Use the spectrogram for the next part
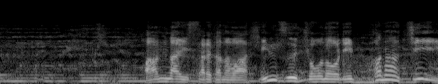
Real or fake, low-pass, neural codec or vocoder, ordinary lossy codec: fake; none; codec, 16 kHz, 4 kbps, FreqCodec, smaller model; none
